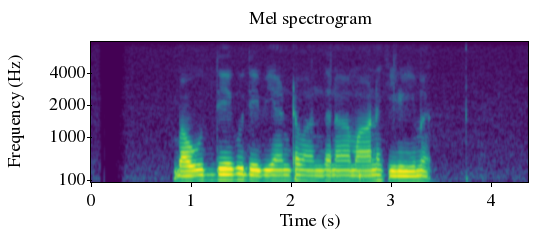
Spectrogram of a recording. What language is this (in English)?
Sinhala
